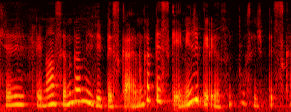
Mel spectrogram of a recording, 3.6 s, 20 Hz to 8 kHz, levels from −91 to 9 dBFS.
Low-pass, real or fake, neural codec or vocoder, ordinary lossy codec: none; real; none; none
